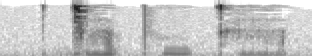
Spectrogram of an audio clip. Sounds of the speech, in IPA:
ɡ͡ǀapʰṳkʰa̤

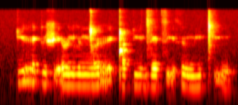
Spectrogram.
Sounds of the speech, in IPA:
kirekɨ ʃḛɹilʉ ŋ͡ǀɵrḛǃɐ kid͡ze t͡sḭθʉ miǀʰḭŋ

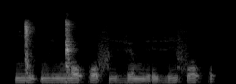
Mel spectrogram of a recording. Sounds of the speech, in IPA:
ŋ͡ǀiʔmiŋ͡ǁo pofiɦɪm iɾiɦi fʊp

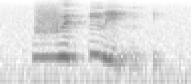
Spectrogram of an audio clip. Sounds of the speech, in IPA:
vɨ˦˥t̚mḭ˧˨ŋʔ

